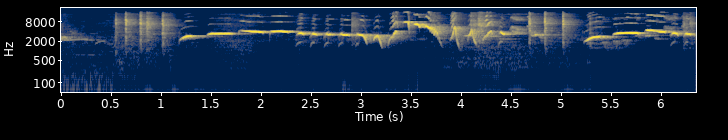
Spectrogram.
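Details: White-rumped shama singing in many voices to stimulate another shama: sweet high whistled phrases, sliding and dropping notes, in rapid, varied sequence after a few sharp clicks.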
